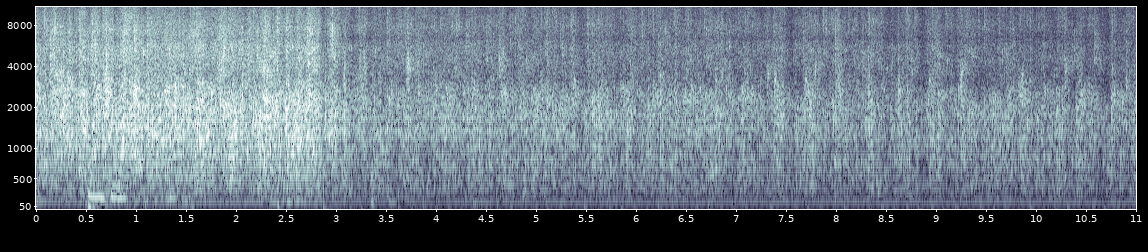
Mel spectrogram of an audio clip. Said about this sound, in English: Can we give Isha Sesay one more huge round of applause?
